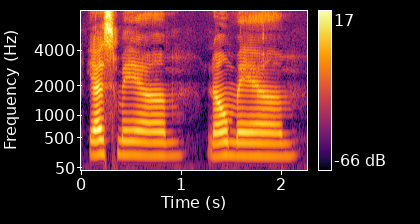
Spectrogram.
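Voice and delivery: loud imitation of a southern-accented kid's polite replies; southern accent, loudly mimicked; childhood southern accent. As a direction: recite it like a well-drilled southern kid. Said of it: "I did have a southern accent".

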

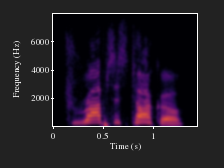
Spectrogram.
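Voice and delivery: usual speaking voice

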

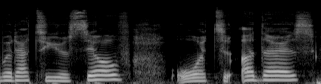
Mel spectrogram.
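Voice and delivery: ordinary talk

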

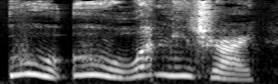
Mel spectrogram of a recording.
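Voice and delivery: high, loud, eager burst; excited kid wanting a go; eager exclamation. A narrator's reading. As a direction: jump in begging for a turn. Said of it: "Jax exclaimed".

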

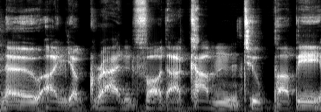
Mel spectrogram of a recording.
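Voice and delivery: low, slow villain impression; Palpatine. Palpatine insisting to Rey, low slow villain. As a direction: drawl it low like a sinister old emperor. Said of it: "And he's like".

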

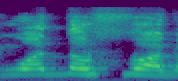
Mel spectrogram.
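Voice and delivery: high-pitched, amused disbelief; retold incredulous outburst. Reacting to the girlfriend's confession, high incredulous outburst. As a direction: pitch it way up, as if appalled.

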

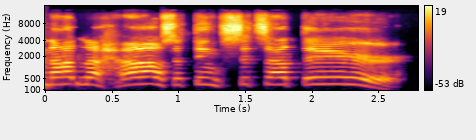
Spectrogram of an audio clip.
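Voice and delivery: high, slow scolding. Retold or imitated. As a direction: boss them around about the bird. Mock scolding about falcon at home.

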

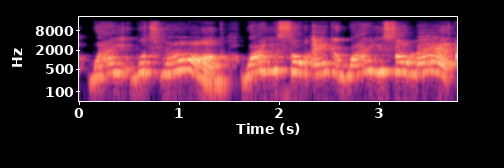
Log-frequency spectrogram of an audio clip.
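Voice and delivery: high, sing-song mock concern; high needling whine; mocking nosy questioner. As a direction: mimic people pestering her to smile. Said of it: "I'll get told".

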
